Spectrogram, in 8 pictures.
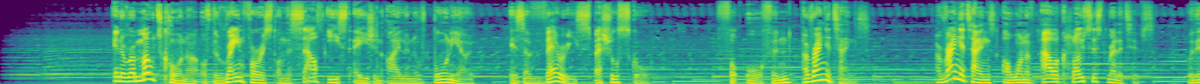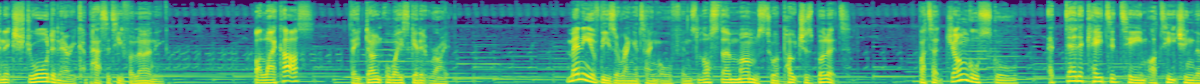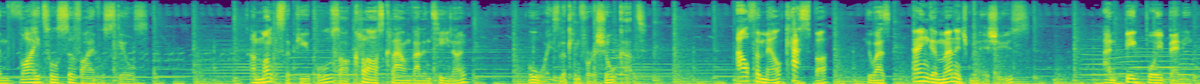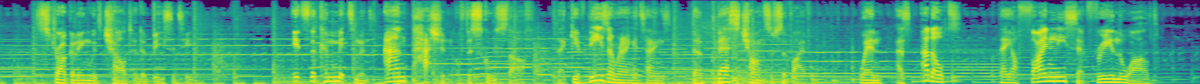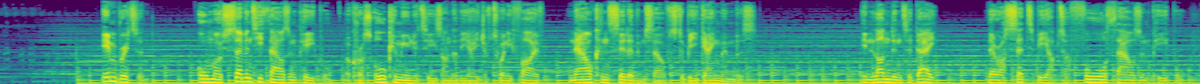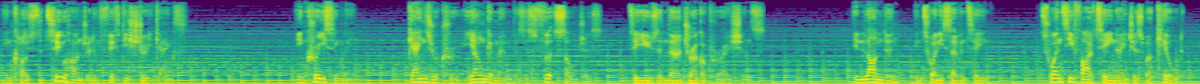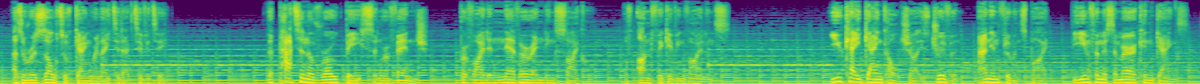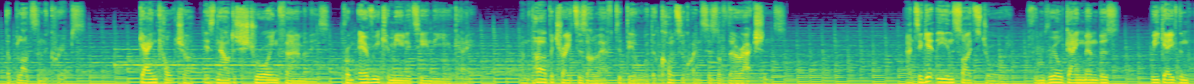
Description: Narration Reel
• Native Accents: London, Cockney, Caribbean, Jamaican
The ultimate London boy-next-door, he oozes confidence while imbuing any script with an audible smile.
